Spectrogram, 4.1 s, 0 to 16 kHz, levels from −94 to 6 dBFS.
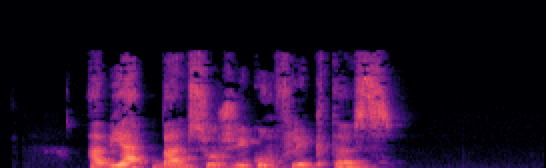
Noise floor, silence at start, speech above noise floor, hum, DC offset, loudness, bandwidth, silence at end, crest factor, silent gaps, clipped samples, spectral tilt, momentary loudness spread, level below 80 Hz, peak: -79 dBFS; 0.65 s; 55 dB; none; under 0.1%; -25 LUFS; 11.5 kHz; 1.15 s; 24 dB; none; under 0.1%; -3.5 dB/octave; 10 LU; -78 dBFS; -4 dBFS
